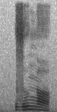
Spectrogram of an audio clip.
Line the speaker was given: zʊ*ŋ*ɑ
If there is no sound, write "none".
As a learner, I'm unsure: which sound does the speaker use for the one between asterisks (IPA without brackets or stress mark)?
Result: ŋ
